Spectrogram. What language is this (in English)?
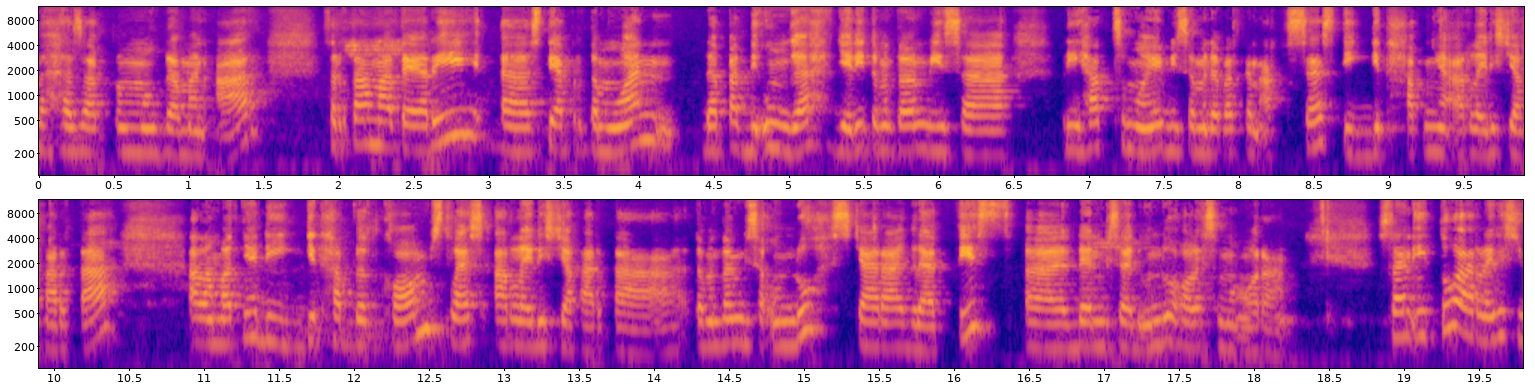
Indonesian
